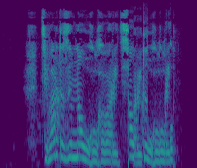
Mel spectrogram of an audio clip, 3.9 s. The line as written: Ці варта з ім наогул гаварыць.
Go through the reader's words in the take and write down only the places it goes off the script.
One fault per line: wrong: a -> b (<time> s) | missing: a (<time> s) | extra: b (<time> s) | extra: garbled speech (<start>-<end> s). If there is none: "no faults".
extra: garbled speech (2.6-3.5 s)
